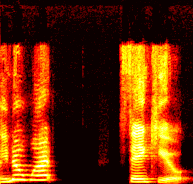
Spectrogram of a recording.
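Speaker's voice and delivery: a sudden high, clipped "thank you" that ends the talk; curt brush-off. Retold or imitated. Retelling the call, she ends it with him in a high, pointed voice.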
